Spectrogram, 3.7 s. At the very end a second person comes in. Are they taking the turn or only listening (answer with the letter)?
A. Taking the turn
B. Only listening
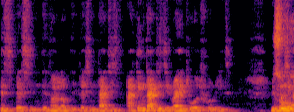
A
